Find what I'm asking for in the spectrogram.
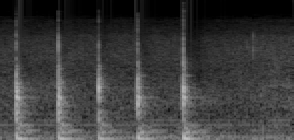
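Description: Five sharp, evenly spaced knocks on old rusted metal at an abandoned mining town, close and solid-sounding, followed by a brief quiet.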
